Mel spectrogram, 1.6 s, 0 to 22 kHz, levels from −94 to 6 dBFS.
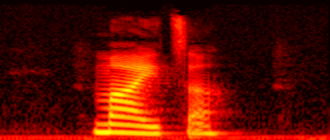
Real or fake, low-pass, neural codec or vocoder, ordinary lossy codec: real; 19.8 kHz; none; MP3, 96 kbps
